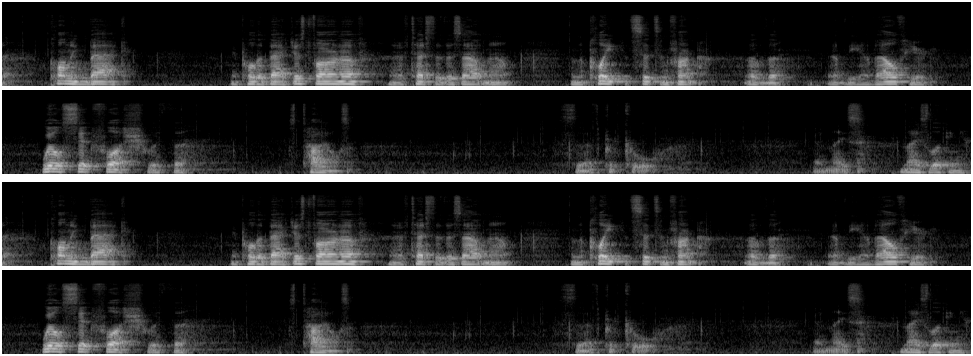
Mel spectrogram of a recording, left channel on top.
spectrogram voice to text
plumbing back, we pulled it back just far enough, and I've tested this out now, and the plate that sits in front of the valve here will sit flush with the tiles. So that's pretty cool. Got a nice looking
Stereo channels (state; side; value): identical; both; correlation 1.00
